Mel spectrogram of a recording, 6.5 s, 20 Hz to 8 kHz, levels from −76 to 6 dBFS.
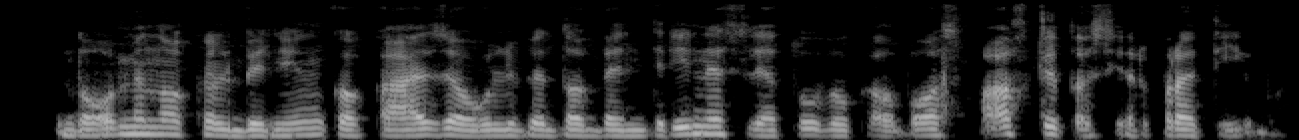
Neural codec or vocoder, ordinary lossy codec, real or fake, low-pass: vocoder, 22.05 kHz, 80 mel bands, WaveNeXt; Opus, 64 kbps; fake; 7.2 kHz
